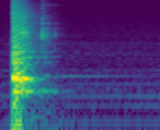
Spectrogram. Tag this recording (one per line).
Strike
Hit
